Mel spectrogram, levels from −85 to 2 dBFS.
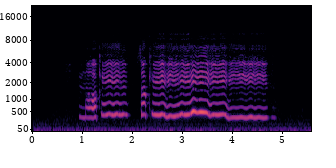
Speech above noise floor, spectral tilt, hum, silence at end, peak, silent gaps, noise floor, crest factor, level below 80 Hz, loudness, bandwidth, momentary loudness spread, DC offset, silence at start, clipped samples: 28 dB; -2 dB/octave; none; 0 s; -24 dBFS; none; -66 dBFS; 18 dB; -70 dBFS; -39 LUFS; 13.5 kHz; 12 LU; under 0.1%; 0.1 s; under 0.1%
